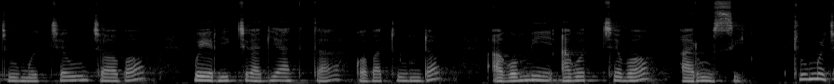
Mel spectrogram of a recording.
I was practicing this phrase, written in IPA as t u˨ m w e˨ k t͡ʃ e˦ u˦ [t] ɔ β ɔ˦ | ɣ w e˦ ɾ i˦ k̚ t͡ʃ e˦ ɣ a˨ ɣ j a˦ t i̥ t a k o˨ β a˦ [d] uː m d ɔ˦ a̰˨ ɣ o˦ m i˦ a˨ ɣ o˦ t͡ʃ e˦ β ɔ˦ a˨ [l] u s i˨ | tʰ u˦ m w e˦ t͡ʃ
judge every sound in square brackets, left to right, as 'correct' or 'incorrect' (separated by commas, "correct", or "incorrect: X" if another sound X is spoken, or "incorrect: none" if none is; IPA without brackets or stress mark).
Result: incorrect: t͡ʃ, incorrect: t, incorrect: ɾ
